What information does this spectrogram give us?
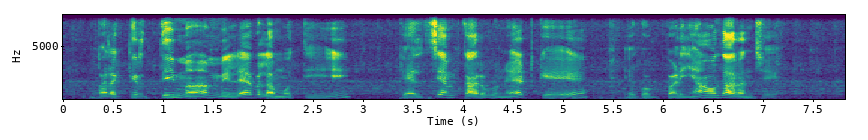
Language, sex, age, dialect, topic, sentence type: Maithili, male, 41-45, Angika, agriculture, statement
